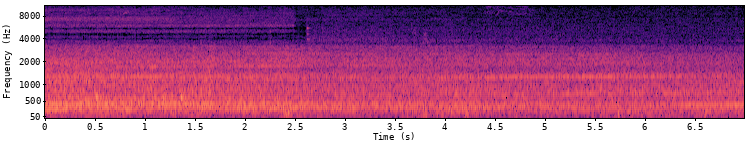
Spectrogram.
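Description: KTX-Sancheon high-speed train pulling away into a tunnel: a steady rushing running noise with a faint hum, fading slowly as it recedes.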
